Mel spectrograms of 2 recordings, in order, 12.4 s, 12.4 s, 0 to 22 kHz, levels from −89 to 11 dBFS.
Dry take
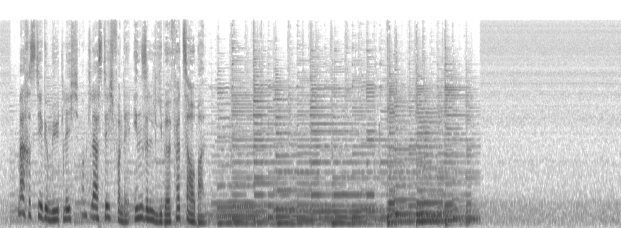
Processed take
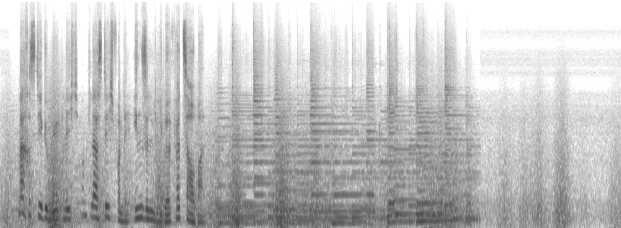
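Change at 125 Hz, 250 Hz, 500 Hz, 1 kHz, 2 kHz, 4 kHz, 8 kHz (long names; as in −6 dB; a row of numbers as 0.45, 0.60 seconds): −4.0, −3.0, −1.5, +1.5, +2.5, +1.0, +3.0 decibels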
